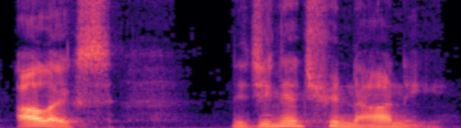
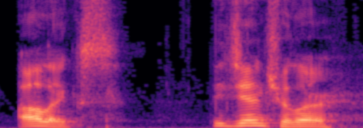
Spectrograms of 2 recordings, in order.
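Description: First: Said slowly with clearly enunciated tones. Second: Said fast with words run together. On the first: This is the standard language. "So that's Mandarin, very enunciated tones" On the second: This is the regional dialect. "Here it is in Sichuanese. ... so it's way quicker"

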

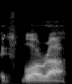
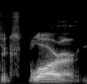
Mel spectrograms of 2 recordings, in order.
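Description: First: Said in a New York accent. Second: Said in a neutral American accent. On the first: The speaker calls it wrong. "not Explorer" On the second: The speaker calls it right. "It's Explorer"

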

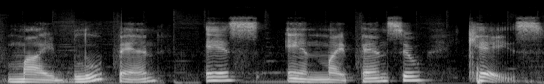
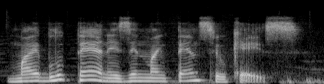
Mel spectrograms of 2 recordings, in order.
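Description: First: It is said slowly. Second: It is said at normal speed.

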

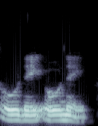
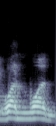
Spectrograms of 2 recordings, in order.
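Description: First: Each word sounds like two syllables, oh-nee. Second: Each word sounds like the English number one. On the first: The speaker calls it right. "It's Oni Oni" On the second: The speaker calls it wrong. "they say 1-1, don't they? But that's not how you say it"

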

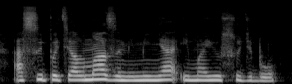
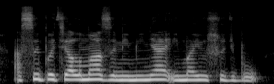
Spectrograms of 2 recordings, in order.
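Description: The two takes are said the same way.

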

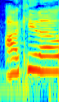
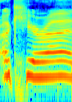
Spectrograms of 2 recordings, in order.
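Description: First: The name has a Japanese-style pronunciation. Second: The name has an American-style pronunciation.

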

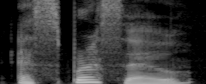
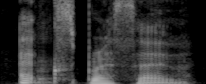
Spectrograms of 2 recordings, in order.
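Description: First: The first syllable has a plain 's' sound. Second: The first syllable has a 'ks' sound. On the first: The speaker calls it right. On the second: The speaker calls it wrong.

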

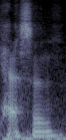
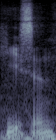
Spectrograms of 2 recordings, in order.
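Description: First: The first vowel sounds like 'eh'. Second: The first vowel sounds like 'ee'. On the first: This is how the family pronounces the name. "her last name is pronounced like Hessen" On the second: This is how the show pronounces the name. "people on the show say Heeson"

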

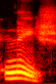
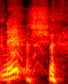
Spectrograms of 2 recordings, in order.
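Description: First: The word ends in a soft 'sh' sound. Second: The word ends in a 'tch' sound. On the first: The speaker calls it right. "niche doesn't have a T in it. And you say it niche" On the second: The speaker calls it wrong. "not niche"

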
